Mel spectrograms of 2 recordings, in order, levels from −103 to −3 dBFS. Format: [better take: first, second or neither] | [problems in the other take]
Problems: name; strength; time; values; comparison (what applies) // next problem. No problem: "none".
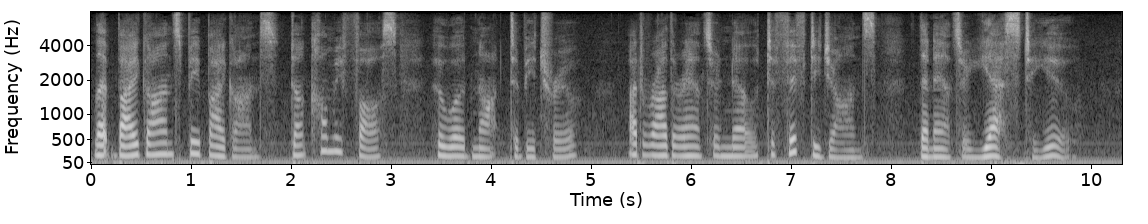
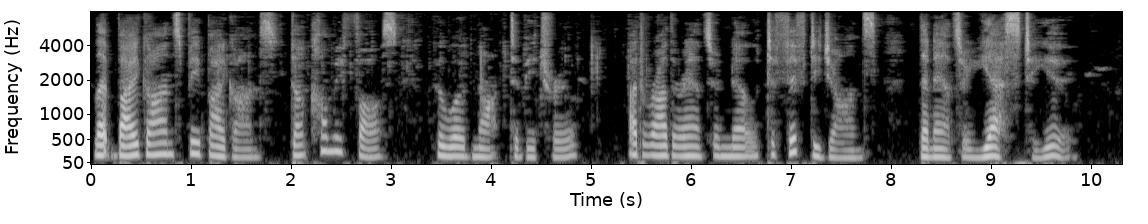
first | noise reduction (classical method Wiener filter)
